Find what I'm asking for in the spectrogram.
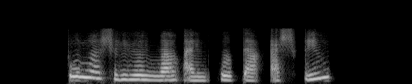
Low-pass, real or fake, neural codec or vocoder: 5.4 kHz; fake; codec, 16 kHz, 0.5 kbps, FreqCodec, smaller model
